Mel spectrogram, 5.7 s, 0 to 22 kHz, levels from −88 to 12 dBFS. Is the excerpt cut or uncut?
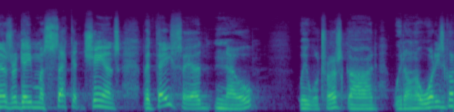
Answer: uncut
